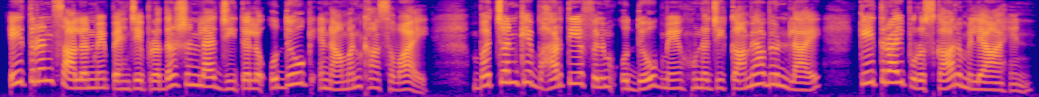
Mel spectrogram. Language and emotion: Sindhi, neutral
